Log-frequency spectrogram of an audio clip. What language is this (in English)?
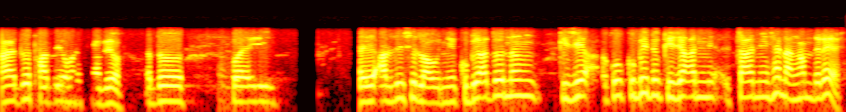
Manipuri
